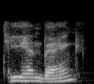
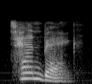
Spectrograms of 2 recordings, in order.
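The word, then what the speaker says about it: TN Bank: How do you say the name? Ten Bank. Nope. Tin Bank. Uh-uh. So, what is it? 10 Bank. 10 as in Tennessee.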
